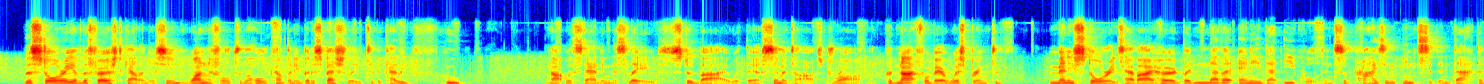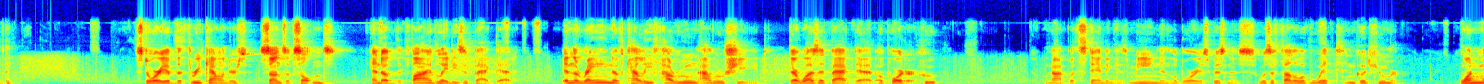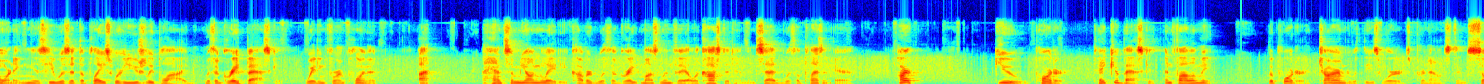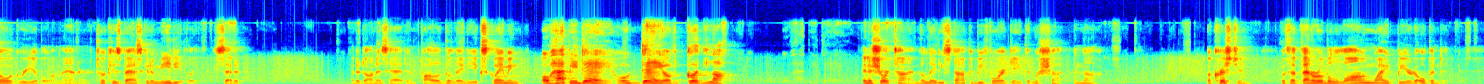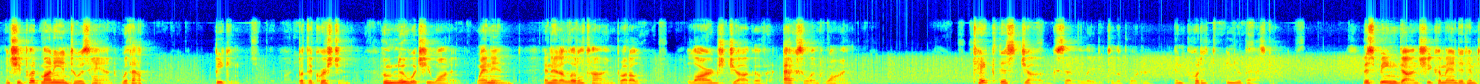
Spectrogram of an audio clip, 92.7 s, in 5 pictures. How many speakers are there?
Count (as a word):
one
